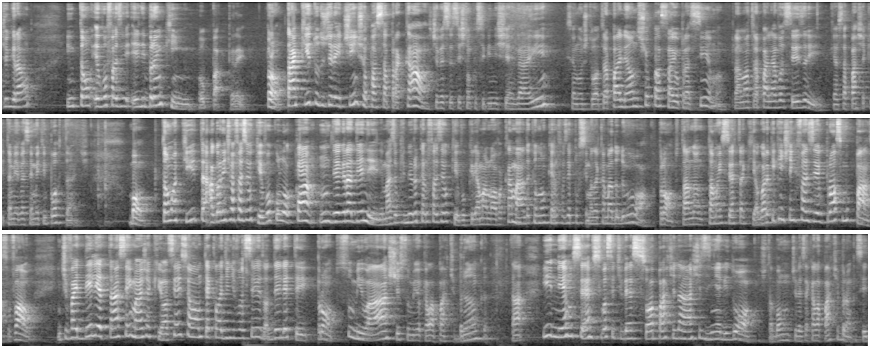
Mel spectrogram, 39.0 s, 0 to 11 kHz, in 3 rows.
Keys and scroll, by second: 3.8 ctrl+0, 10.9 Up, 30.0 Delete.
